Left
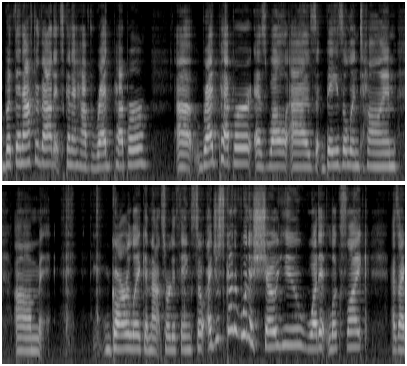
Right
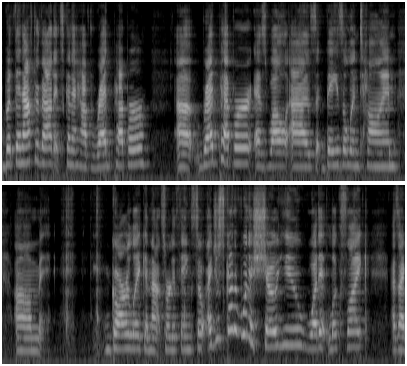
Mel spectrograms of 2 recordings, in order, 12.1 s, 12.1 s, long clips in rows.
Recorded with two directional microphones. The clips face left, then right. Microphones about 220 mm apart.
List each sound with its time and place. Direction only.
0.0 s a woman's voice: 40° left (ahead or behind)
2.6 s speech: 45° left (ahead or behind)
7.7 s speech: 45° left (ahead or behind)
